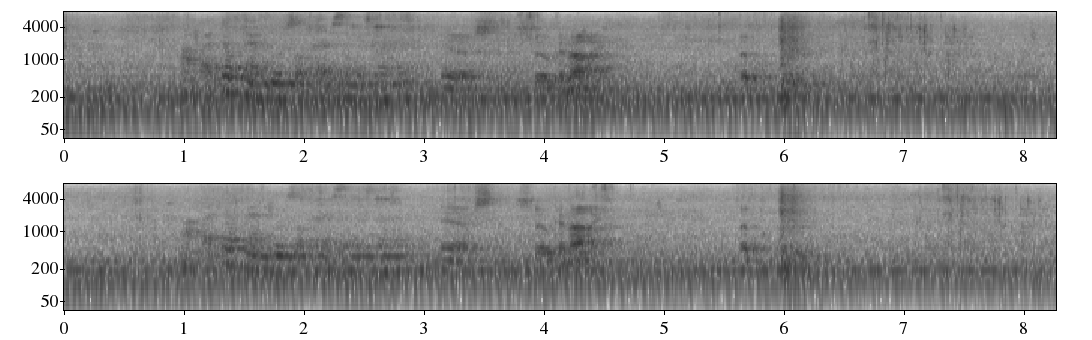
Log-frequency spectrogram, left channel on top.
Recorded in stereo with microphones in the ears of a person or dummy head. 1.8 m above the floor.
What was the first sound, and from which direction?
A woman speaking, 55° left (ahead or behind).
